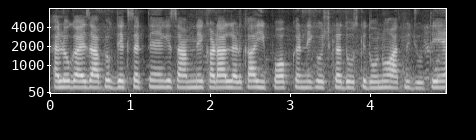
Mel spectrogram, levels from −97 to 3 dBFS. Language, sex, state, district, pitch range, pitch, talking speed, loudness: Hindi, male, Uttar Pradesh, Hamirpur, 210-225 Hz, 215 Hz, 290 wpm, -18 LUFS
